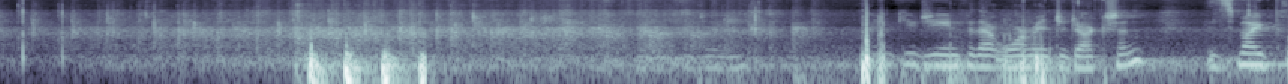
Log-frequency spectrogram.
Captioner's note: applause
